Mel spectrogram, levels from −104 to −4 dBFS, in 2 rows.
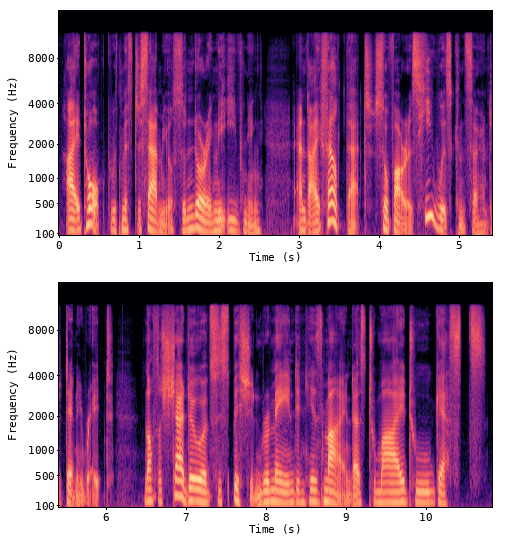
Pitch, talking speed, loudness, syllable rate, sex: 135 Hz, 195 wpm, -21 LUFS, 5.0 syllables/s, female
